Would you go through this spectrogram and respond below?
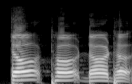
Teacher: ट ठ ड ढ जीभ पीछे की तरफ फोल्ड हो जाती है, तो जिन वर्णों को बोलते समय जीभ पीछे की तरफ फोल्ड हो जाए वो भी मूर्धा के अंतर्गत आते हैं।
